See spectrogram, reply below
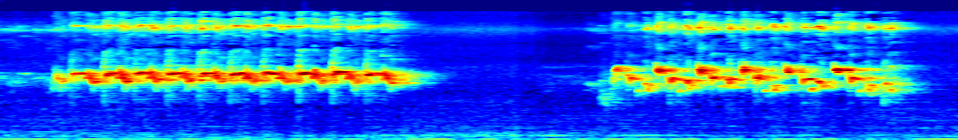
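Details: Yellow-vented bulbul lure song meant to make lazy birds start singing energetically, heard as two bursts of fast, dense chattering, the first about three seconds long, the second about two and a half, with a faint steady hum underneath.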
